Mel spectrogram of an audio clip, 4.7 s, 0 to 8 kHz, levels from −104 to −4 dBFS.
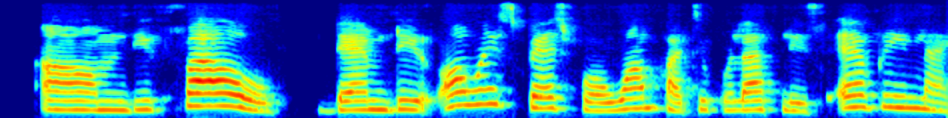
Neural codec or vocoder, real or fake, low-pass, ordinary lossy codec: codec, 16 kHz, 4.8 kbps, FACodec; fake; 7.2 kHz; none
